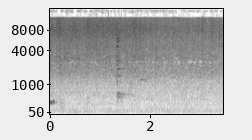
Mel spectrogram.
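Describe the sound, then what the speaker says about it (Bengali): Fish fries in a pan and gets stirred, with a strong, steady sizzle and a brief utensil scrape and clink early on; close and continuous, with no talking. "মাছগুলো দিয়ে একটুখানি নাড়াবে, 5-6 মিনিট নাড়াবে"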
